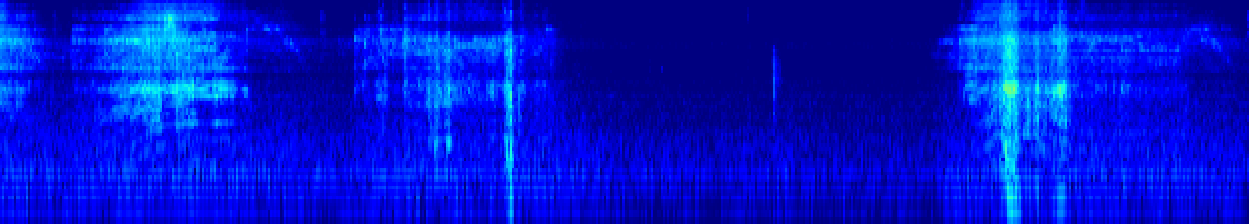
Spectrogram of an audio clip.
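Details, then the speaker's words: Small round bur drilling a vent hole in an overdenture before intraoral direct pickup of an implant locator: bursts of high-pitched drilling and grinding with pauses; dental bur drilling. "Now I'm gonna make a small hole, vent hole, to allow the excess material to go out. So I'm gonna make a hole here."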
